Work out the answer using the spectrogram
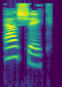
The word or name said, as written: ashake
